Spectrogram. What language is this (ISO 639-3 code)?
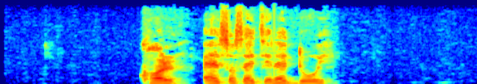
mgg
